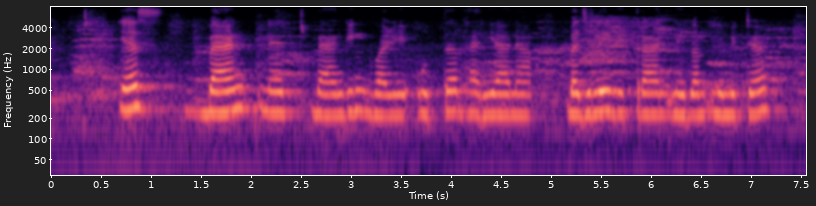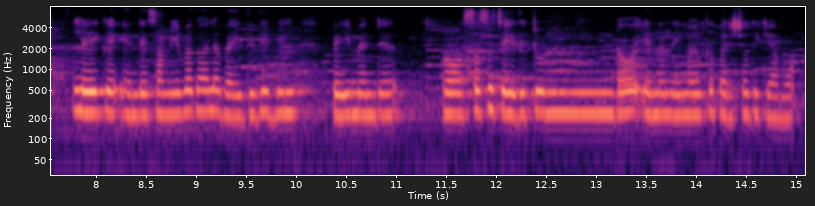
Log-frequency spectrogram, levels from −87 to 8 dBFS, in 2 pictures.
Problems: background conversations at intervals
